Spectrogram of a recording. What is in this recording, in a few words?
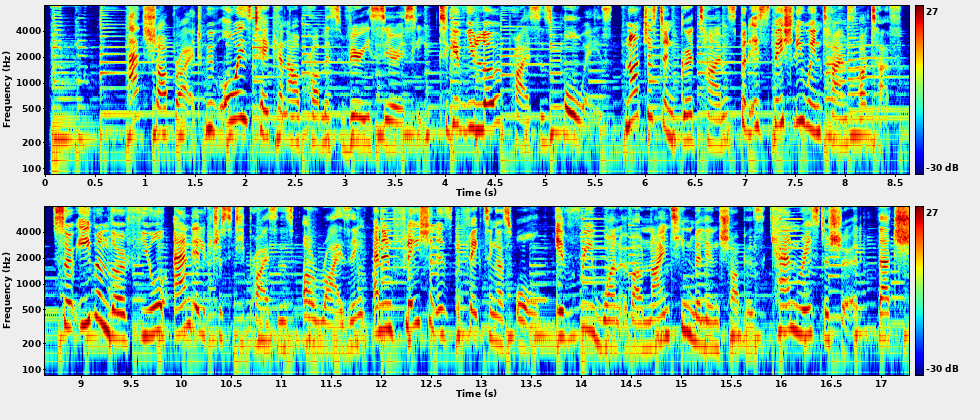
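English Hard Sell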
